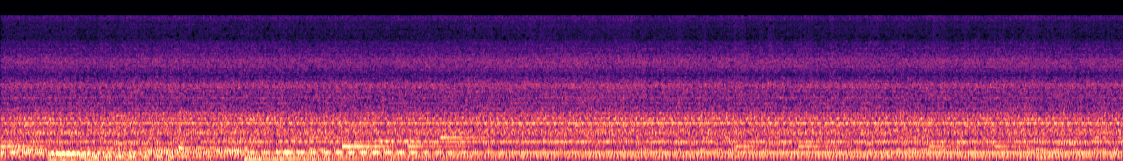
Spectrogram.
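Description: Large generator set's engine running steadily at idle.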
